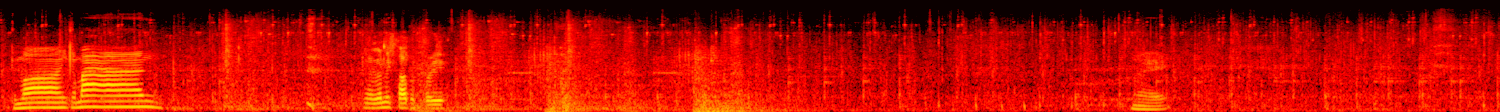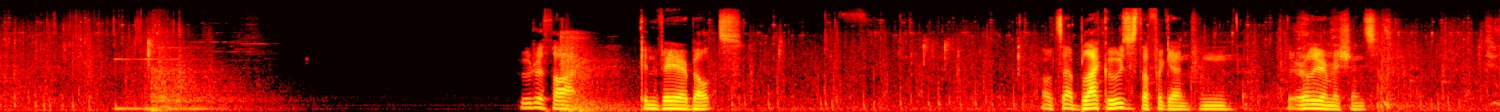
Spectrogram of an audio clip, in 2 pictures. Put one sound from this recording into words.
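Heavy footsteps clank on metal floors and stairs.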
